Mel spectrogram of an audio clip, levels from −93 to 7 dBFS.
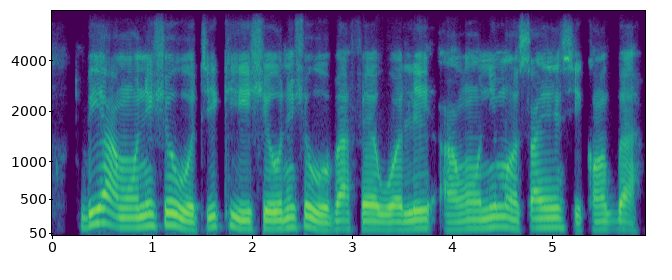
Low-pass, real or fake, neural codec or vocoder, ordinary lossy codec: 7.2 kHz; real; none; Opus, 16 kbps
